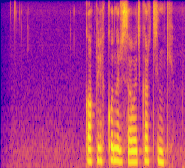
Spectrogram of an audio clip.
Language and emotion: Russian, neutral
